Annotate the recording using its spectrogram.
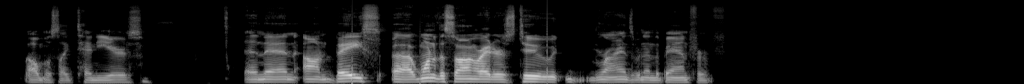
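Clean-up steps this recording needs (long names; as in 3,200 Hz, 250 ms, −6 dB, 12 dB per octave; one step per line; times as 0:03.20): repair the gap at 0:01.60/0:02.29/0:03.52/0:04.20/0:05.47/0:06.32, 1.7 ms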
